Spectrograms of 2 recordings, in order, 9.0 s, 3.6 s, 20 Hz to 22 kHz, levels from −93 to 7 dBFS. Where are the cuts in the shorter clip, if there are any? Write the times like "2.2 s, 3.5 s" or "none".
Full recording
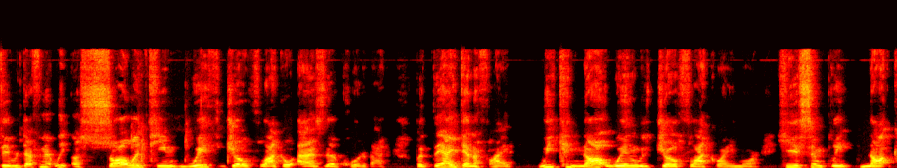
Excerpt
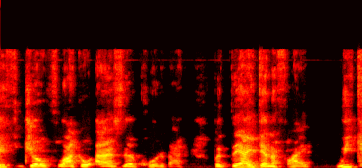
none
